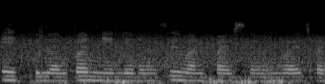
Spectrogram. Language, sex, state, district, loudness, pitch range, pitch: Hindi, female, Bihar, East Champaran, -34 LUFS, 175-190 Hz, 175 Hz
